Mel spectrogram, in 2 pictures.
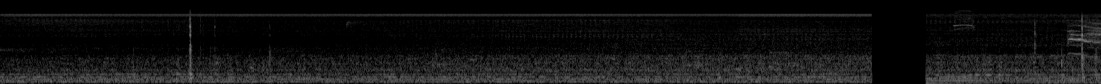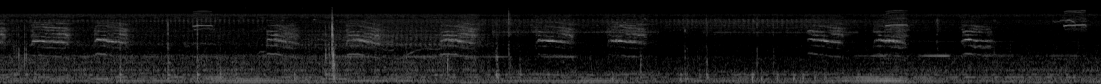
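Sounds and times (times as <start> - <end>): steady low hum: 0.0 - 22.0
songbird chirping: 18.6 - 21.9.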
